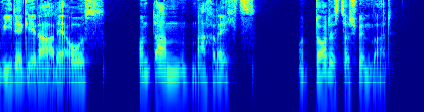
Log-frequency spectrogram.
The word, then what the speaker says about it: Rechts: Rechts. Rechts. Rechts. Okay, it's quite tricky, the sound at the end there. There's a t, and a s.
